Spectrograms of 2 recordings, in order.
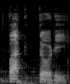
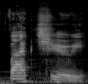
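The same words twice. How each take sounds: First: The middle consonant is a plain t sound. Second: The middle consonant sounds like a ch sound. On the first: The speaker calls it wrong. "no es factory" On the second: The speaker calls it right. "Es factory. Por eso puse la C H ahí"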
